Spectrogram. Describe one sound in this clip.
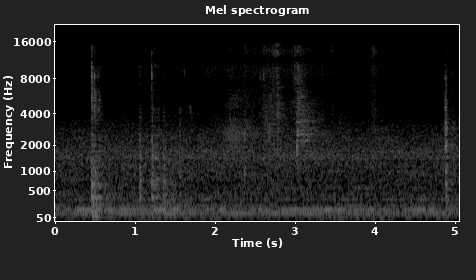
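A plastic toy car body clicks and knocks as it is handled and lifted off.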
